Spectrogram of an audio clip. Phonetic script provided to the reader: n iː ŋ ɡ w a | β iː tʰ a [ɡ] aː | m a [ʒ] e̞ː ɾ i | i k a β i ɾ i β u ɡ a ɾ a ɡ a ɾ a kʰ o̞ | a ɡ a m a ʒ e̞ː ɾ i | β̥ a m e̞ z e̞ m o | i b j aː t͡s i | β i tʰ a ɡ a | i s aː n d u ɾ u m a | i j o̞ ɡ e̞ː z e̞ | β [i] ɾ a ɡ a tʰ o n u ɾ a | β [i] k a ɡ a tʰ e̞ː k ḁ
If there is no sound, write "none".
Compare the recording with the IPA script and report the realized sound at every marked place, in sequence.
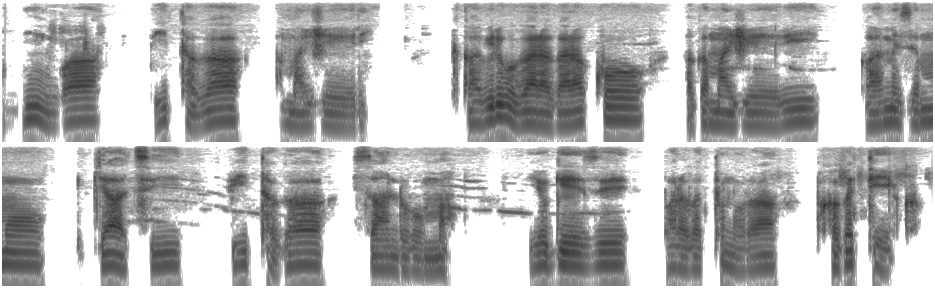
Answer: ɡ, ʒ, a, a

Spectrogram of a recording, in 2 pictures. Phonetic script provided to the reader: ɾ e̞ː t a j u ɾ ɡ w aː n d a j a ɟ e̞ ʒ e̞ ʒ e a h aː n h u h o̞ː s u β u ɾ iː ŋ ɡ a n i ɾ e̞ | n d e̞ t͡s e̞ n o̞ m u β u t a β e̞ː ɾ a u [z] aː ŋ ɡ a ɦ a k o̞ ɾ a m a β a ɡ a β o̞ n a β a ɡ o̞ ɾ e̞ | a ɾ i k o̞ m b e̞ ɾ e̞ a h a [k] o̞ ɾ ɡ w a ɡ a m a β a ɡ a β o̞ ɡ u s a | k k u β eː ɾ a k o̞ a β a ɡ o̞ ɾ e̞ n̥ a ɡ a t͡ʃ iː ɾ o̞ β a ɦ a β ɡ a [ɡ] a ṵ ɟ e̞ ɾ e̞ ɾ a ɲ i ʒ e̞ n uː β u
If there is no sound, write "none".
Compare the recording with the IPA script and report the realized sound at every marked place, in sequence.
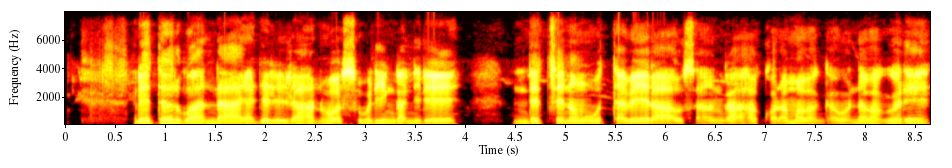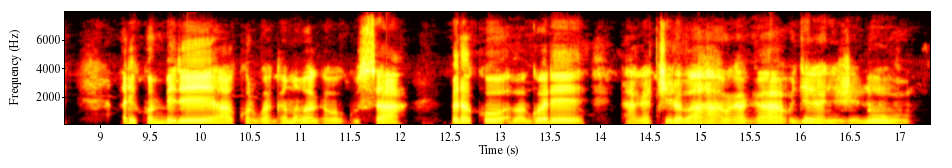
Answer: s, k, ɡ

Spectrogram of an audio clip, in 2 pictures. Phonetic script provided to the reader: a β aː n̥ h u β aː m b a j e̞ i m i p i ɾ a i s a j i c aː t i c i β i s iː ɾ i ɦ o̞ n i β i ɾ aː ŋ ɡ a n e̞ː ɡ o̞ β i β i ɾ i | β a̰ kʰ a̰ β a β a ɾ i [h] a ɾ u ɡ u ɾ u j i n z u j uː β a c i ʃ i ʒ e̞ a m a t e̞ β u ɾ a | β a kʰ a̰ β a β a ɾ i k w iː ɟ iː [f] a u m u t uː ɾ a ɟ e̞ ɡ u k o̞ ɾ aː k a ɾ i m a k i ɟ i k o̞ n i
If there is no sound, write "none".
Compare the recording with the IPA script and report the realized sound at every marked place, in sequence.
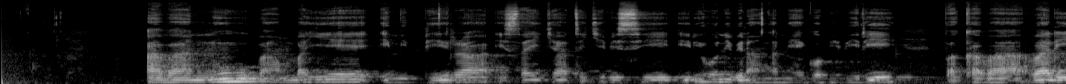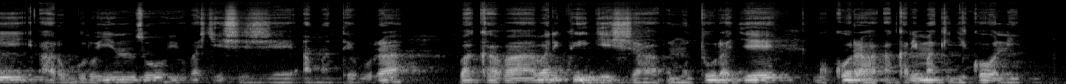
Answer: h, ʃ

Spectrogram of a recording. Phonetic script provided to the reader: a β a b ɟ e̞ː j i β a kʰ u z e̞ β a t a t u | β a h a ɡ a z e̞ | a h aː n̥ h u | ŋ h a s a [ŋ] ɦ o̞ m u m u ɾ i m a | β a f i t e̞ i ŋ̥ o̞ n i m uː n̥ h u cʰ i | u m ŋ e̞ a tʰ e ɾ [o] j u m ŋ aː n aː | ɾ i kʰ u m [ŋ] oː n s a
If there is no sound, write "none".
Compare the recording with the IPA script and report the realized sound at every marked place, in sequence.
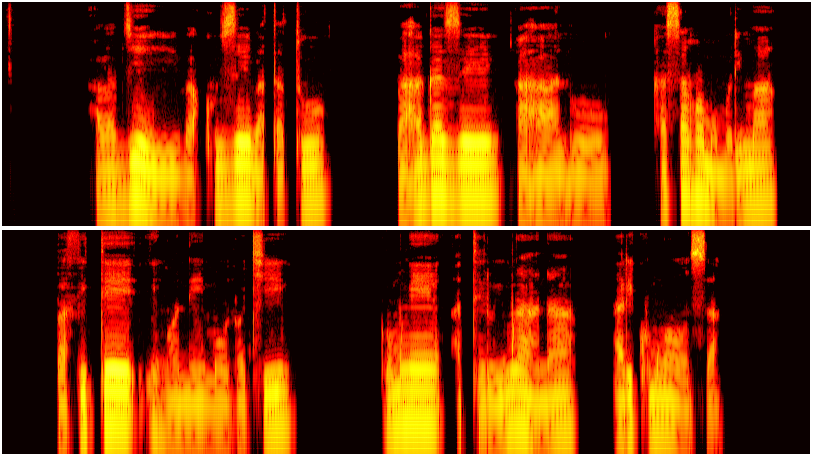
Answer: ŋ, u, ŋ

